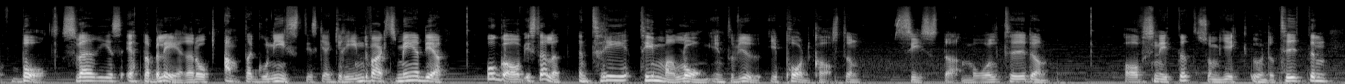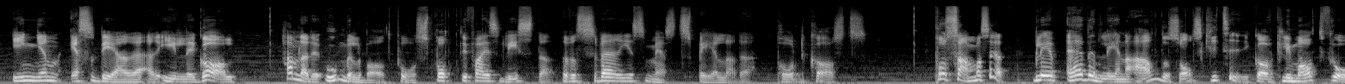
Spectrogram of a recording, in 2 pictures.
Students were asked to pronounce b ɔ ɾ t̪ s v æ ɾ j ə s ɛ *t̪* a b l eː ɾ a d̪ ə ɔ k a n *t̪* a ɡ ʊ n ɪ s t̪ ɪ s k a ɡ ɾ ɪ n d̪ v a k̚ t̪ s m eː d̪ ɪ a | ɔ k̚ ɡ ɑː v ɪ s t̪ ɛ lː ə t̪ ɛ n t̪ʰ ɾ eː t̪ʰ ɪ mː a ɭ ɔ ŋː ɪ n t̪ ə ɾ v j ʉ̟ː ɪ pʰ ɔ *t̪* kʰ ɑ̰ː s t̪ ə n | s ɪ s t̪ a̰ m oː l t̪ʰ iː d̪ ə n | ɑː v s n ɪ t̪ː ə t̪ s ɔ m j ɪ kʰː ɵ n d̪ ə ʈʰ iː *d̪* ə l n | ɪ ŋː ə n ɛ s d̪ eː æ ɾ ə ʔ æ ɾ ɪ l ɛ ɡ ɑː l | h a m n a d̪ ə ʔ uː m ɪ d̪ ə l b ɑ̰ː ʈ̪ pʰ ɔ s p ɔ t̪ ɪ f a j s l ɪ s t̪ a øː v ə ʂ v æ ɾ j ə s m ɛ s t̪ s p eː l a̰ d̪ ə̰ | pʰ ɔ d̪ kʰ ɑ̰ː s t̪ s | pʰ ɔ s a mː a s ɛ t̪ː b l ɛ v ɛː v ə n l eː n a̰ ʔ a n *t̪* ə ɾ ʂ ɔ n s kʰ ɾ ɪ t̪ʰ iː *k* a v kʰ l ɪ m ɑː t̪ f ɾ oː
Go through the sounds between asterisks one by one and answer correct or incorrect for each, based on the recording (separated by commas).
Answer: correct, correct, incorrect, incorrect, incorrect, correct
